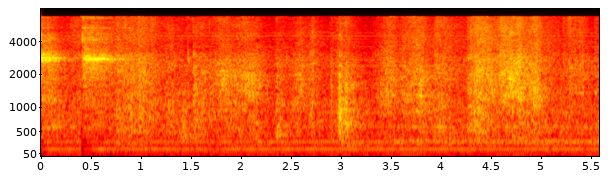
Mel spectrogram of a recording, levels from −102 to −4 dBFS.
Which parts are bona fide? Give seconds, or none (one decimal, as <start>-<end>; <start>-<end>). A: 0.0-0.6; 1.1-5.6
